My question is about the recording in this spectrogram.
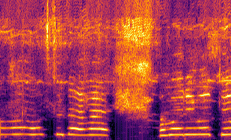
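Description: A young, high voice singing long held notes, wordless or nearly so, in short phrases with brief breaks; a breathy hiss comes between phrases just past the middle.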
